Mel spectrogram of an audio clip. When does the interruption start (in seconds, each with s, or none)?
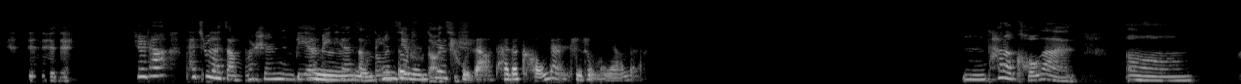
3.1 s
